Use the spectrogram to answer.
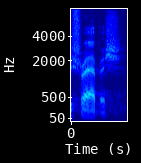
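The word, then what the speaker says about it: Chrabascz: Pronounce his last name again, because I've heard 14 different ways. Andrew Schrabish. Travis? Schrabish.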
